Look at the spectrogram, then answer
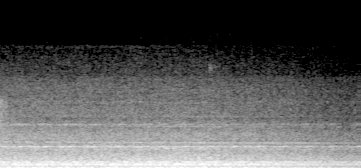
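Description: Locomotive on a turntable in Train Sim World, a steady low mechanical hum with faint tonal whine, constant and unbroken with no voices.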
